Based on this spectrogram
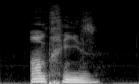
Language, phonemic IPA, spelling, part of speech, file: French, /ɑ̃.pʁiz/, emprise, noun, Fr-emprise.ogg
- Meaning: 1. expropriation 2. domination, control, influence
